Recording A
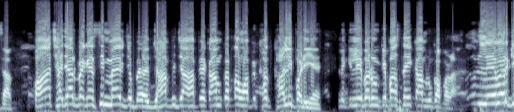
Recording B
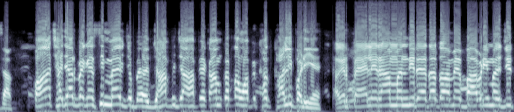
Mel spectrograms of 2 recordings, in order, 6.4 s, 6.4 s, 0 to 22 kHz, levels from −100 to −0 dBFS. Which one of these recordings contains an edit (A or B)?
B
